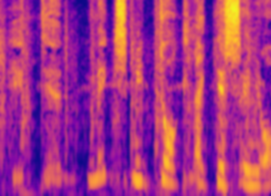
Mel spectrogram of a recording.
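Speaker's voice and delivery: put-on hoarse, rough voice. Wearing the mask, [name] shows his companion how he'll sound: hoarse Cisco imitation. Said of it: "I got a bad sore throat".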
